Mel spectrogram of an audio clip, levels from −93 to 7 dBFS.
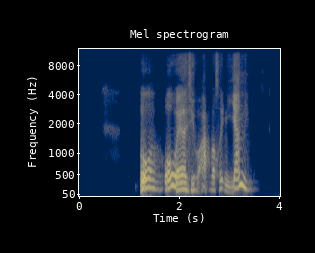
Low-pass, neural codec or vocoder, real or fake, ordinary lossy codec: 10.8 kHz; codec, 16 kHz in and 24 kHz out, 0.4 kbps, LongCat-Audio-Codec, four codebook decoder; fake; Opus, 64 kbps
